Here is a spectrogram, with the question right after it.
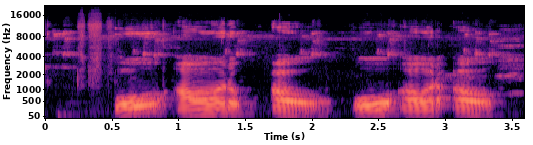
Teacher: तो नौवें प्रश्न के सही उत्तर की अगर हम लोग बात करेंगे तो कंठोष्ठ होता है। ओ और औ जो वर्ण होते हैं इनके स्वर जो होते हैं कंठ से उत्पन्न होते हैं। अतः यह कंठोष् वर्ण कहलाते हैं।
